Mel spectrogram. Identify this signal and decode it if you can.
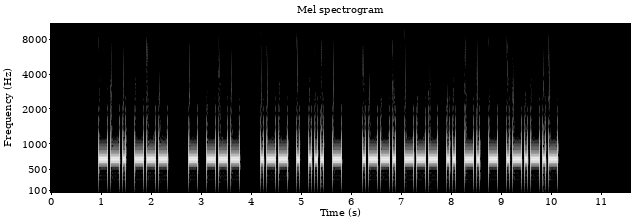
Morse code, heard as a keyed tone, about 20 wpm, 700 Hz. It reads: GO TO WEST POINT.
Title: Sentences from Top 1000 Words - Review Part 2 - 20wpm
